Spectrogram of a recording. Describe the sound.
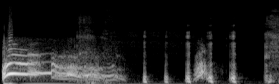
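A voice imitates a dog barking at night, starting with a drawn-out, wavering howl, then breaking into a quick string of about six short, sharp barks, fairly loud.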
